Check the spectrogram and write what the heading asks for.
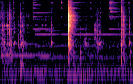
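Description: A sharp plastic click about a second in, with a few lighter clicks near the end, as the broken-off head and body of a plastic bobblehead figure are handled and knocked together.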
